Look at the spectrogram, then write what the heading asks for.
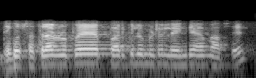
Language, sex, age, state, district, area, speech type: Hindi, male, 30-45, Rajasthan, Jodhpur, urban, conversation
